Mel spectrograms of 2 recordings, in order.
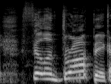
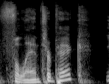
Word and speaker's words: philanthropic: Were you saying like philanthropic? – Yeah. – Yeah. Something like that. Like saying it wrong. – I kept saying like as if the person's name was Phil. I kept saying Phil.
